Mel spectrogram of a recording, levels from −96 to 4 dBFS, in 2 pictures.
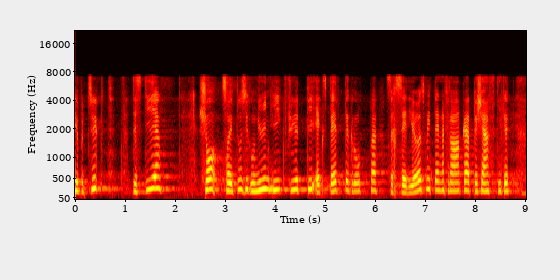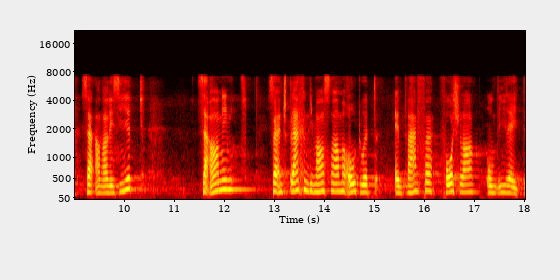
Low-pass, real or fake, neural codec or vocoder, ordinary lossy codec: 7.2 kHz; fake; codec, 32 kHz, 1.9 kbps, SNAC; none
